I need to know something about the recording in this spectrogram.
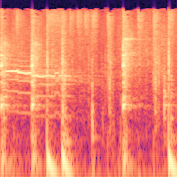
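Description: Reggae dub instrumental: drum beats with deep bass thuds, and a high held tone that slides down in pitch over the first second.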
